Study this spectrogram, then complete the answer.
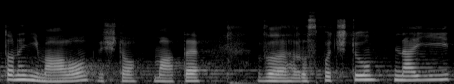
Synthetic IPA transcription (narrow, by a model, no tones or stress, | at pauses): t̪o̞nɛɲiːmaːlo̞ɡdɪʃt̪o̞maːt̪ɛ | vɾospo̞t͡ʃt̪unajiːt̪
